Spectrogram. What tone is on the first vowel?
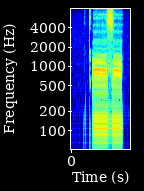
high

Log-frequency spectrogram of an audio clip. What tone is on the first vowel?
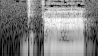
low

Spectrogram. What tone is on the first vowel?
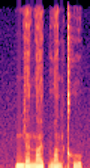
falling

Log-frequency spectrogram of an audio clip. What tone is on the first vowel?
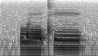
low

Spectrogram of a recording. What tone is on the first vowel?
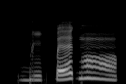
low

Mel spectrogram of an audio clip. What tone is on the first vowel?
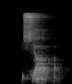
low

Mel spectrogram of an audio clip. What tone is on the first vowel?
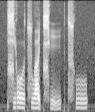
falling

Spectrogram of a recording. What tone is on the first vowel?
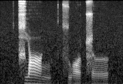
falling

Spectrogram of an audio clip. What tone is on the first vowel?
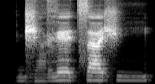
low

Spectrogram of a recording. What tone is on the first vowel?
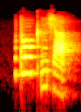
high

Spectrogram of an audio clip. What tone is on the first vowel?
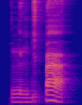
low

